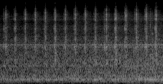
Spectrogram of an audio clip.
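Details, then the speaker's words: Sony EVS-7000 Hi-8 VCR in forward search: even, rapid ticking about ten per second over fan hiss as the tape jumps; a cracked reel drive gear eats tape, plays fine but fails in fast-forward. "if I go on to forward search it'll actually go into forward search you see the tape jumping here"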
